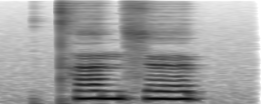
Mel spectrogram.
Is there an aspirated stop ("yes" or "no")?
yes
